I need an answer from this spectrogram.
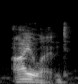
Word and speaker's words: island: have a fun one Island it's spelled with an S but clearly there is no s sound in it the first sound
